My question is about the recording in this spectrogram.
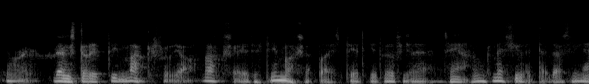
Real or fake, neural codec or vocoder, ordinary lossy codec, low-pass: fake; codec, 16 kHz, 1.1 kbps, Voila-Tokenizer; none; none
